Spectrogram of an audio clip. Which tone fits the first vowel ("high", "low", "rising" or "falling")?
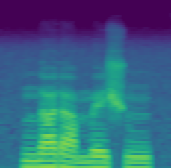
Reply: high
